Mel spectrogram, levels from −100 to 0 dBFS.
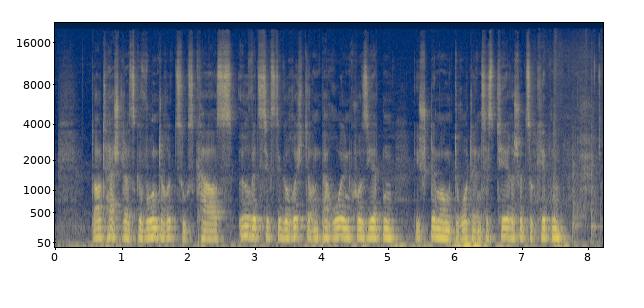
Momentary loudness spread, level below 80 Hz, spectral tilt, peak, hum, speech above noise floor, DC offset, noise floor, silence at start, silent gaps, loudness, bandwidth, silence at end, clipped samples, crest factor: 8 LU; -48 dBFS; -6 dB/octave; -6 dBFS; none; 22 dB; under 0.1%; -43 dBFS; 0.05 s; none; -21 LUFS; 16 kHz; 0.05 s; under 0.1%; 14 dB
